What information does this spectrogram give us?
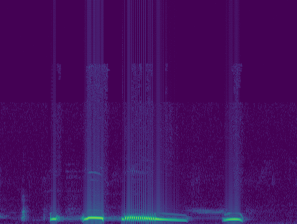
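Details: Spotted dove cooing to lure wild doves. A run of uneven notes rises into a long, loud coo that slides downward, then a short closing coo. A faint thin whistle runs alongside.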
